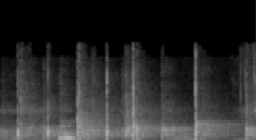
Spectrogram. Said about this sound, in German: Ein Applaus für Peter Neuro. Jawohl.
